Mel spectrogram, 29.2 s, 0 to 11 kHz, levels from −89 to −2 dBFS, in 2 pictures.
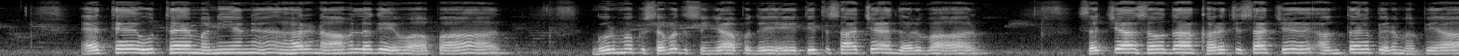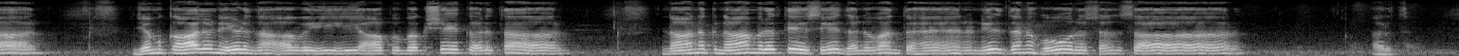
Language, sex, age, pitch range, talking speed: Punjabi, male, 60-79, 130-190 Hz, 80 wpm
